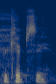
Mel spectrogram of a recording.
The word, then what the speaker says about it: Poughkeepsie: Is it Poughkeepsie in New York? Poughkeepsie. Poughkeepsie. Yeah, Poughkeepsie.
